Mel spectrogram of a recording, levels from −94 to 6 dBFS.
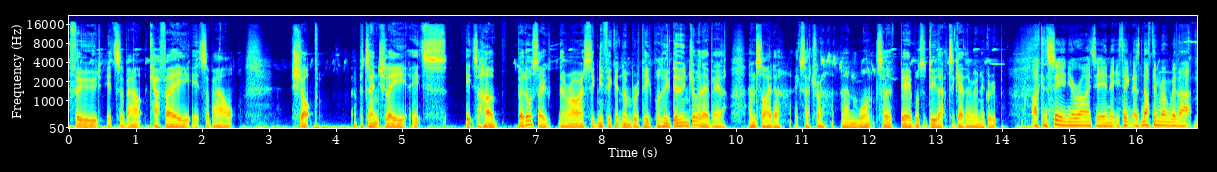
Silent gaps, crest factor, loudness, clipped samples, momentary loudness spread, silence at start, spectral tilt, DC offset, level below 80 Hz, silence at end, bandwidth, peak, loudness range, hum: none; 14 dB; -20 LUFS; under 0.1%; 8 LU; 0 s; -4.5 dB/octave; under 0.1%; -28 dBFS; 0 s; 17.5 kHz; -6 dBFS; 2 LU; none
